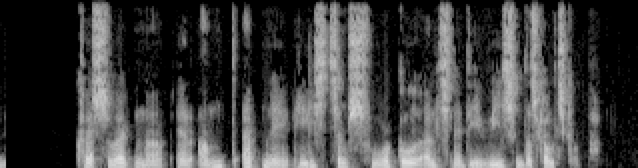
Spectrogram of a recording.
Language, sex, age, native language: Icelandic, male, 18-19, Icelandic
